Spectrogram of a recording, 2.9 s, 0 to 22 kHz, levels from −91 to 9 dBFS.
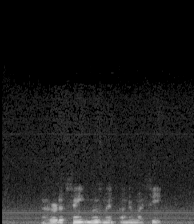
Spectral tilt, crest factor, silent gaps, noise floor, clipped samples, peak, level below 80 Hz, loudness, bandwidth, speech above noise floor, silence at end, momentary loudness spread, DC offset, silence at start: -9 dB/octave; 18 dB; none; -43 dBFS; under 0.1%; -2 dBFS; -50 dBFS; -19 LUFS; 4.2 kHz; 25 dB; 0.5 s; 12 LU; under 0.1%; 0.6 s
